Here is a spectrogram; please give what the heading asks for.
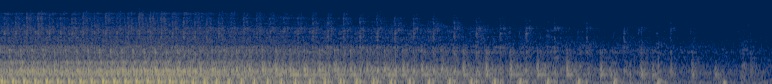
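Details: Snapper rear-engine rider after carb cleaning, throttle cable repair and new deck belt replacing a stretched, cracked one; single-cylinder thumping idled down from a fast beat to a slow, even idle of a few pops per second; healthy.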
